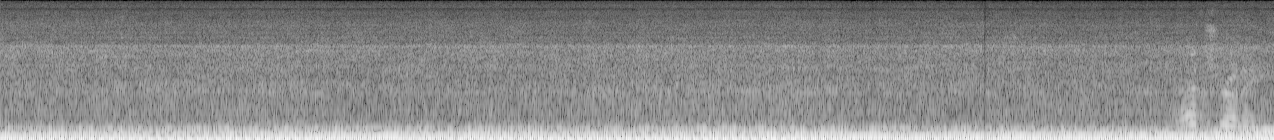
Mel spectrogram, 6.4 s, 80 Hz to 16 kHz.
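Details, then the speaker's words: 1990 Mercedes-Benz 300E, long-sitting, running after fuel injector cleaning: loud, deep, raw idle with steady low pulses and no muffling; catalytic converter and entire exhaust downstream were stolen. "As you could probably hear, while this car was sitting, someone unfortunately stole not only the catalytic converter, but the entire exhaust system downstream of it as well."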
